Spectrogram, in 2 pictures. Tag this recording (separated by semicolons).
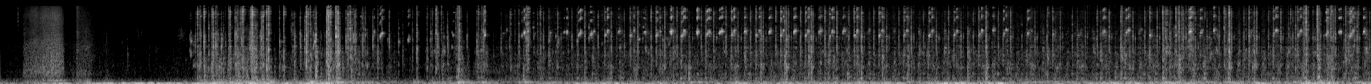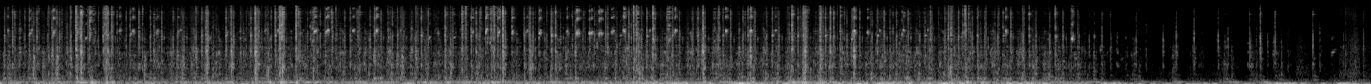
atmosphere; field-recording; mechanic; metallic; soundscape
